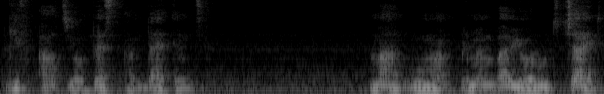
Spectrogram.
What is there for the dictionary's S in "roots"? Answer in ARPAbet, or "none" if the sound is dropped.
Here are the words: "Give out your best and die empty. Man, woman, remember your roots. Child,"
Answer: none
